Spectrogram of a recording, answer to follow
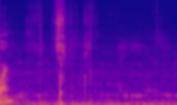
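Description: Baseball trading cards being handled: a short rustle of card against card or plastic a little under a second in, then a fainter tick.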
